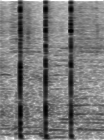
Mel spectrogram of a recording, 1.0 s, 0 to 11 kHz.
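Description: An aluminium car-speaker cone is tapped three times to show its damping, each tap giving a short, sharp knock with a low body around 110 Hz. Aluminium has low damping, so it rings longer than a paper cone and sounds faster and more detailed.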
